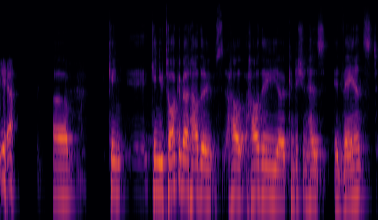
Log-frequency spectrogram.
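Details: Adult male speaker; ordinary speech.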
